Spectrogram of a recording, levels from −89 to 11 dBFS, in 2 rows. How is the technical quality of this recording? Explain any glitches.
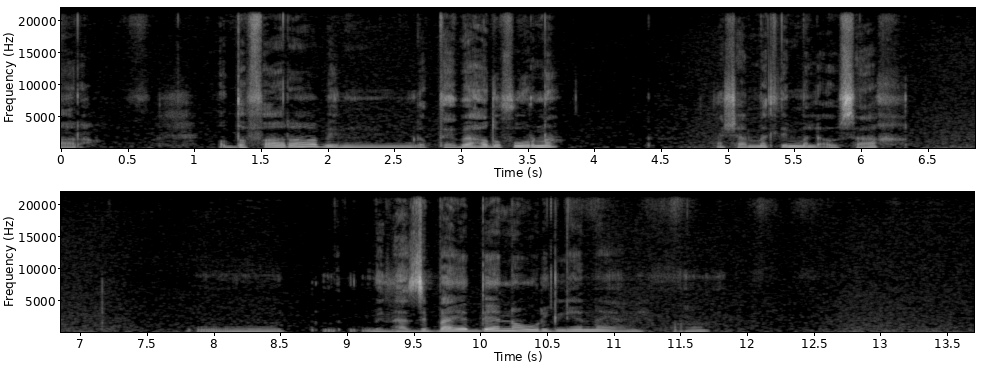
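The recording is marred by overdone noise removal throughout: bands near the noise estimate are gated off, leaving lowered backgrounds with twinkling specks; a spectrogram shows scattered isolated dots between words.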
